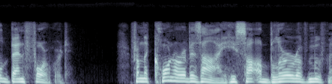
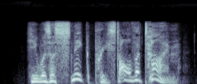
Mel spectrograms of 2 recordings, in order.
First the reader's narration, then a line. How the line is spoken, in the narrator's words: gasped the king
